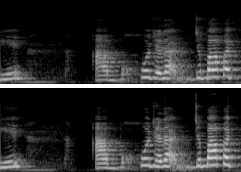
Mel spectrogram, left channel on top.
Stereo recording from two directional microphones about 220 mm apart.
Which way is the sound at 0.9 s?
50° right (ahead or behind).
